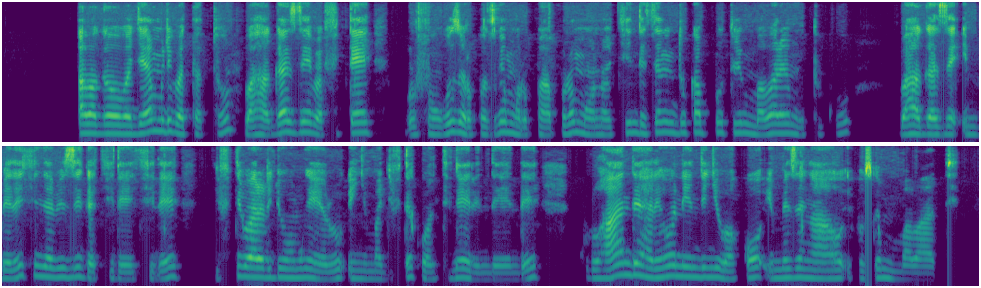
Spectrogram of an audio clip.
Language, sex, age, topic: Kinyarwanda, female, 25-35, finance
